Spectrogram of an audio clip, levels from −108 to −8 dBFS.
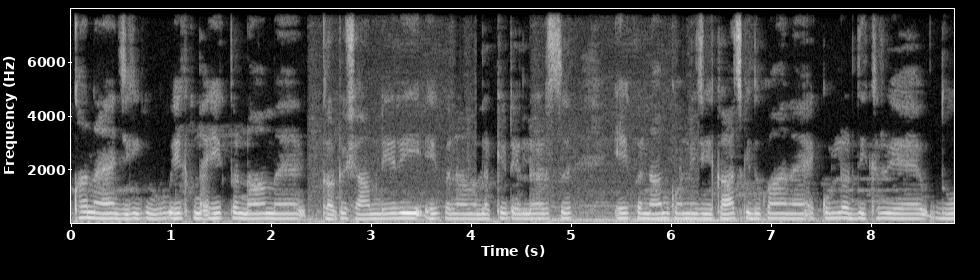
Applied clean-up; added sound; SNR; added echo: none; Engine / Mechanisms; 17 dB; none.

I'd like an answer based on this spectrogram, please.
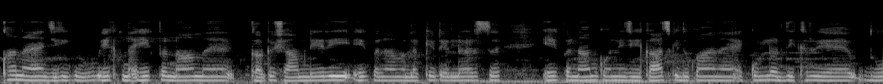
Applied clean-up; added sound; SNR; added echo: none; none; none; none.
